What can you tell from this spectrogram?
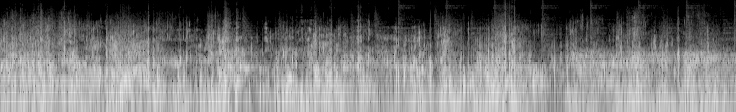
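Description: Churning, bubbling water heard by a submerged action camera: loud, dull turbulence with irregular surges of bubbles and water rushing past the camera housing.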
